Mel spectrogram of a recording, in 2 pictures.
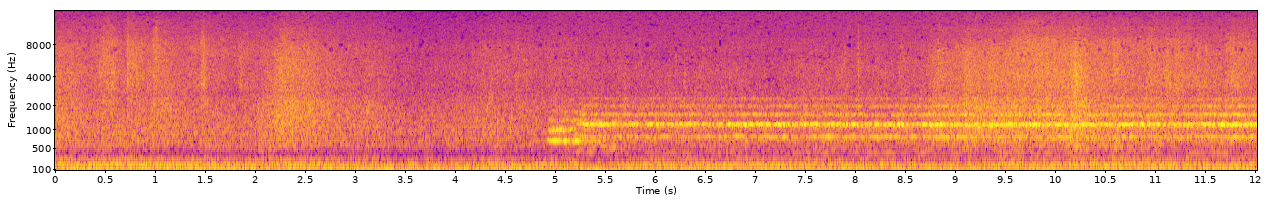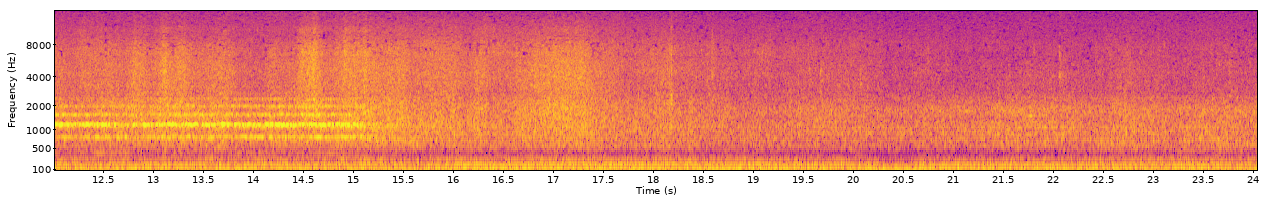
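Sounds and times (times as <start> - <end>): blizzard wind rushing: 2.0 - 24.0
howling tone: 4.8 - 17.1.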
